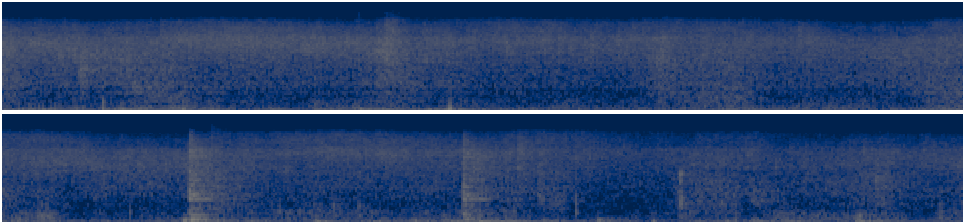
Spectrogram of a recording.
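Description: Bacon fries in a pan, giving a steady, soft sizzling hiss with scattered small pops and crackles throughout, and no talking.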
